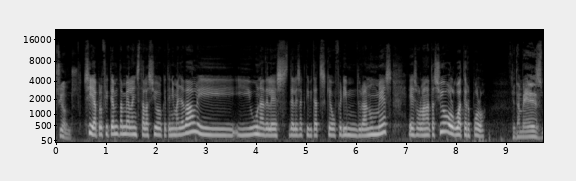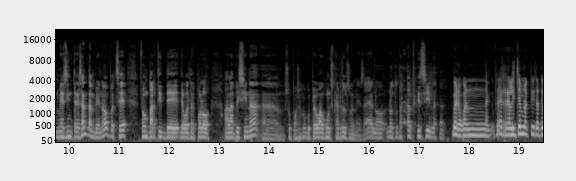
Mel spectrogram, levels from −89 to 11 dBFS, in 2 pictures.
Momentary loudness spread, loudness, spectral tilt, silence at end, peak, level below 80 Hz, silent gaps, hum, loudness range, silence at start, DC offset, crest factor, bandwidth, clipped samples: 15 LU; -26 LUFS; -5.5 dB/octave; 0 s; -6 dBFS; -58 dBFS; none; none; 8 LU; 0 s; under 0.1%; 20 dB; 15.5 kHz; under 0.1%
